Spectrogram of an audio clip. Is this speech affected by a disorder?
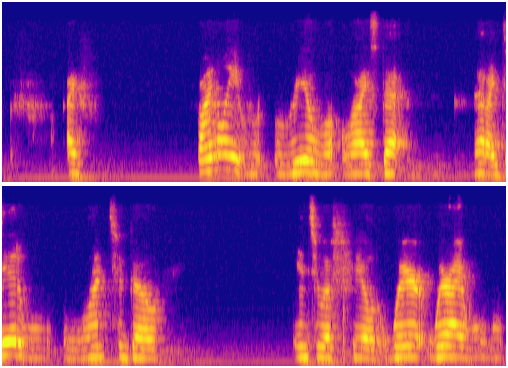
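Yes: stuttering; severe stuttering at college start, fluency temporarily improved by drinking alcohol, works as school slp; stutters openly, cannot hide it, discloses stuttering to parents, feels in control; noticeable stuttering that cannot be hidden, more fluent when drinking then; here repeated words, blocks.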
